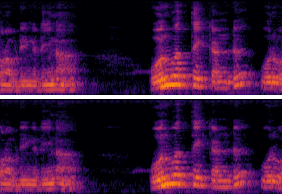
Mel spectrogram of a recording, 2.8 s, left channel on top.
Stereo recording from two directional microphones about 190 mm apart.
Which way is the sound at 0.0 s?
20° right (ahead or behind).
